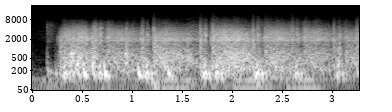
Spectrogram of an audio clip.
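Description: A dense, sustained roar of heavy gunfire from troops firing at will at the escaping robot Number Five, with overlapping booms and crackling blasts, loud and continuous throughout, no voices.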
